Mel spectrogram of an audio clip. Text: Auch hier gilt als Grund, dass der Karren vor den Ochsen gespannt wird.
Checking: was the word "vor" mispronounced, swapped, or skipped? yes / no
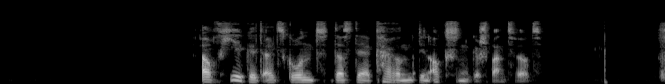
yes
